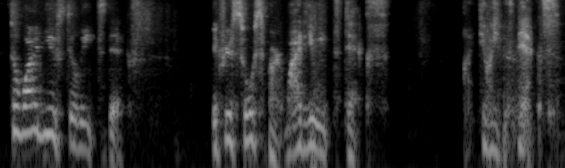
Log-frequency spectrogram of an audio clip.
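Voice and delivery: high mock-scolding pet voice; playful pet scolding; teasing the dog. Real, not acted. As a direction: tease the dog high and sing-song.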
